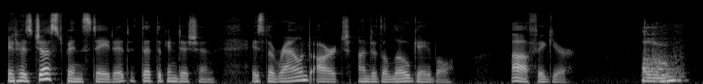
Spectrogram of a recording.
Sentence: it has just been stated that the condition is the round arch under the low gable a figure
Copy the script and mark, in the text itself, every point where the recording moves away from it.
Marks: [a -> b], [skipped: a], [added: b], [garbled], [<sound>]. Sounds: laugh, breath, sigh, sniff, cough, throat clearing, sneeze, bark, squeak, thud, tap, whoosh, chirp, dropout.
it has just been stated that the condition is the round arch under the low gable a figure [cough]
